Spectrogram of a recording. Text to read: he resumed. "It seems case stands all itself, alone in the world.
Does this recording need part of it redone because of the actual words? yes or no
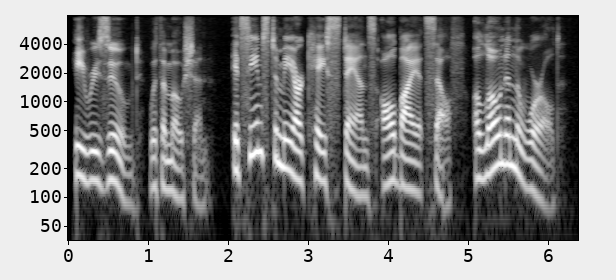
yes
